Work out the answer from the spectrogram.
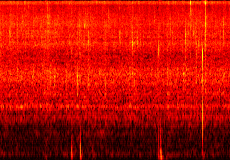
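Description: Shallots, garlic, ginger, curry leaves and dried chillies sizzling steadily in hot oil in a wok while being stirred with a metal spatula, with a few short knocks and scrapes of the spatula against the wok.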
